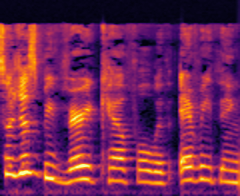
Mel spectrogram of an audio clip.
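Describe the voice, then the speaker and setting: At a fairly slow pace, a woman speaks in an animated tone with very wide pitch swings against a quiet background. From Zimbabwe. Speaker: podcast host. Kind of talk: solo podcast monologue.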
